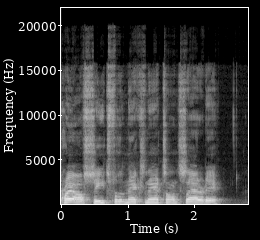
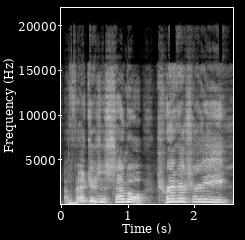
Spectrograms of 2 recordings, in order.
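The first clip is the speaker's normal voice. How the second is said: put-on excited kid call; 7 semitones higher than usual. Kids trick-or-treating.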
